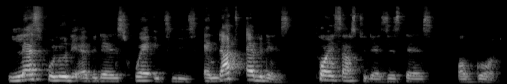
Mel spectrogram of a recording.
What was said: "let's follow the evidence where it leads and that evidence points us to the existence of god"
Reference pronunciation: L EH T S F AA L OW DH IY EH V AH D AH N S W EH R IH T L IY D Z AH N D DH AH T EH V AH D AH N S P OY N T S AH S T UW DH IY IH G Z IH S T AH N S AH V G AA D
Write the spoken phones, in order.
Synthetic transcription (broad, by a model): L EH T S F AA L OW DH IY EH V AH D AH N S W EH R IH T L IY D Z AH N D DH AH T EH V AH D AH N S P OY N T S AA S T UW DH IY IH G Z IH S T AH N S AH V G AA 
